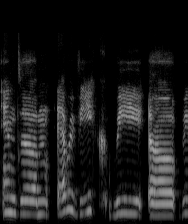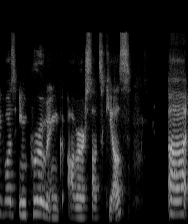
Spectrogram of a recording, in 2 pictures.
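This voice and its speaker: Slow, hesitant woman. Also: on the high side. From Serbia. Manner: hesitant, many "uh" pauses. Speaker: former master's student and business owner. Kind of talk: panel interview answer.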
